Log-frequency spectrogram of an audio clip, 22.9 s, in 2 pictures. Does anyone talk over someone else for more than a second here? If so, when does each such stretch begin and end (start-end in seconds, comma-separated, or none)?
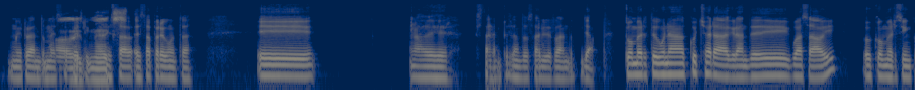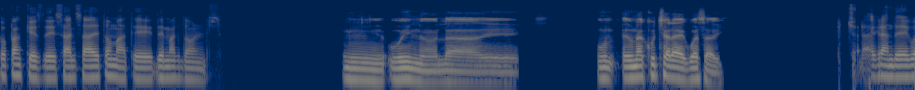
0.5-1.8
